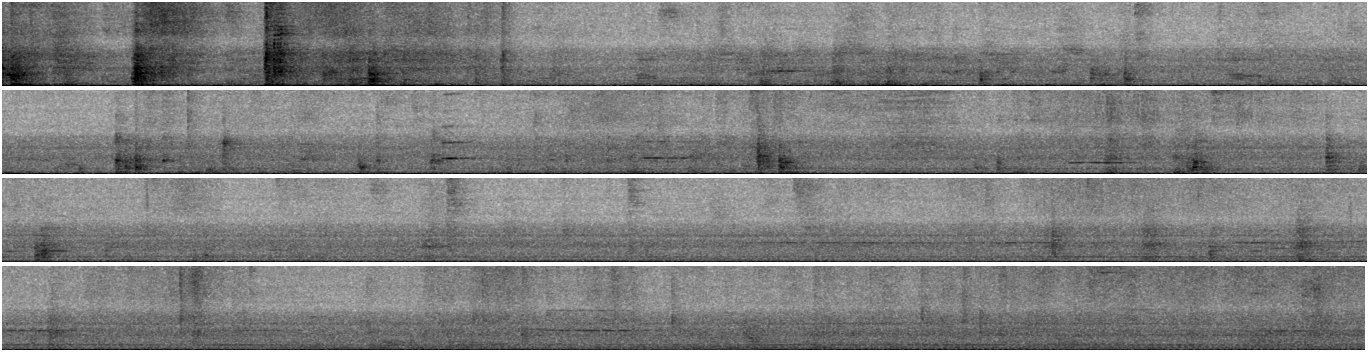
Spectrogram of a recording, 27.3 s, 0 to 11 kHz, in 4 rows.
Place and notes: Changhua, Taiwan - Local Train
from Chenggong Station to Changhua Station, Zoom H4n+ Soundman OKM II
Changhua City, Changhua County, Taiwan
